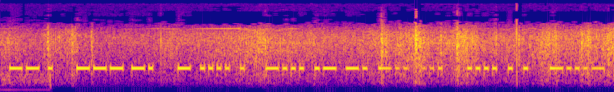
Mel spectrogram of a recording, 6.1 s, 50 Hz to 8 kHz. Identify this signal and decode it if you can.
Morse code, heard as a keyed tone, about 30 wpm, 820 Hz, with radio noise. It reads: ME ON THE BANDS HEE <BT>
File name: DC-TRCVR / 80-CW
